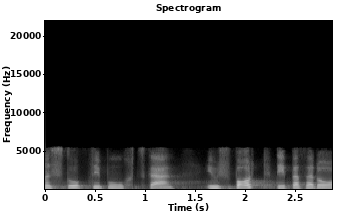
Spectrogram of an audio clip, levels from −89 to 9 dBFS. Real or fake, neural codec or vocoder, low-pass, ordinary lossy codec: fake; codec, 24 kHz, 0.9 kbps, WavTokenizer, large speech release; 5.4 kHz; none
